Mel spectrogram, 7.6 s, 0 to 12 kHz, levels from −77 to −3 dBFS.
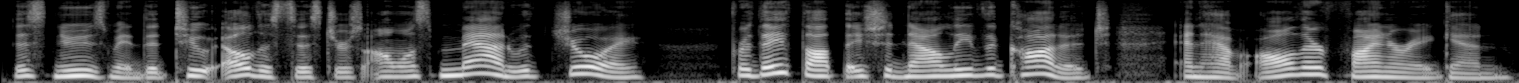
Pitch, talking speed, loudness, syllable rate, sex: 195 Hz, 205 wpm, -18 LUFS, 5.3 syllables/s, female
